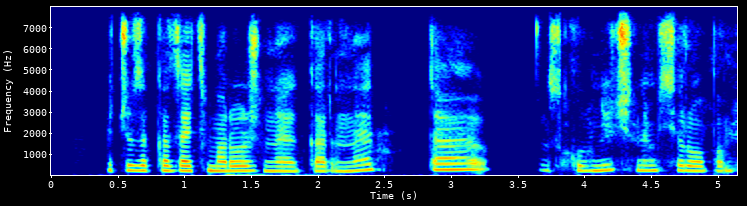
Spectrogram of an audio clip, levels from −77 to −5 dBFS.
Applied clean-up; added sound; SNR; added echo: neural mask model Resemble Enhance denoiser.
